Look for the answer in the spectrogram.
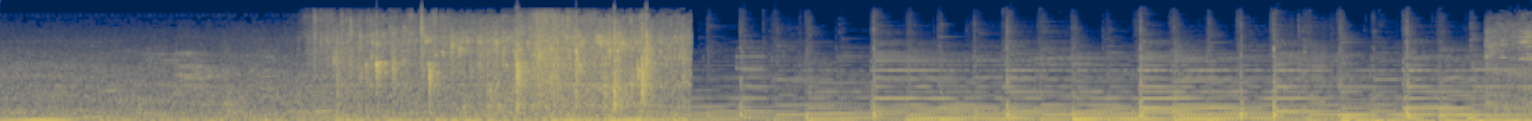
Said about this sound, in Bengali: তাই জন্য আগে থেকে ফুলকপিটা ভেজে তুলে রাখবো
